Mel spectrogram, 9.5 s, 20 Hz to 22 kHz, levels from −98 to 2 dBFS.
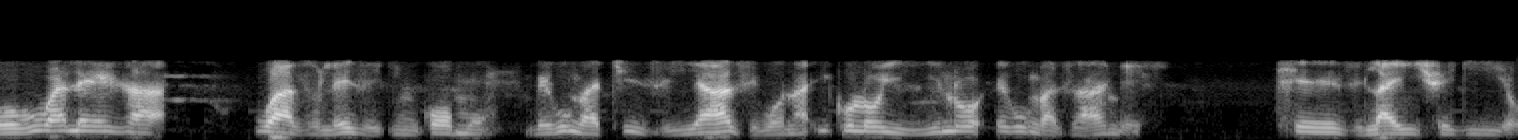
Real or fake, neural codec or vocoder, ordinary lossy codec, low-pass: fake; autoencoder, 48 kHz, 128 numbers a frame, DAC-VAE, trained on Japanese speech; none; 3.6 kHz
